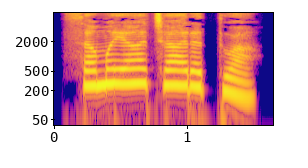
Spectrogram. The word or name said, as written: ಸಮಯಾಚಾರತ್ವ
